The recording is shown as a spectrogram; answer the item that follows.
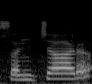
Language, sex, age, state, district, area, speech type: Sanskrit, female, 30-45, Maharashtra, Nagpur, urban, spontaneous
